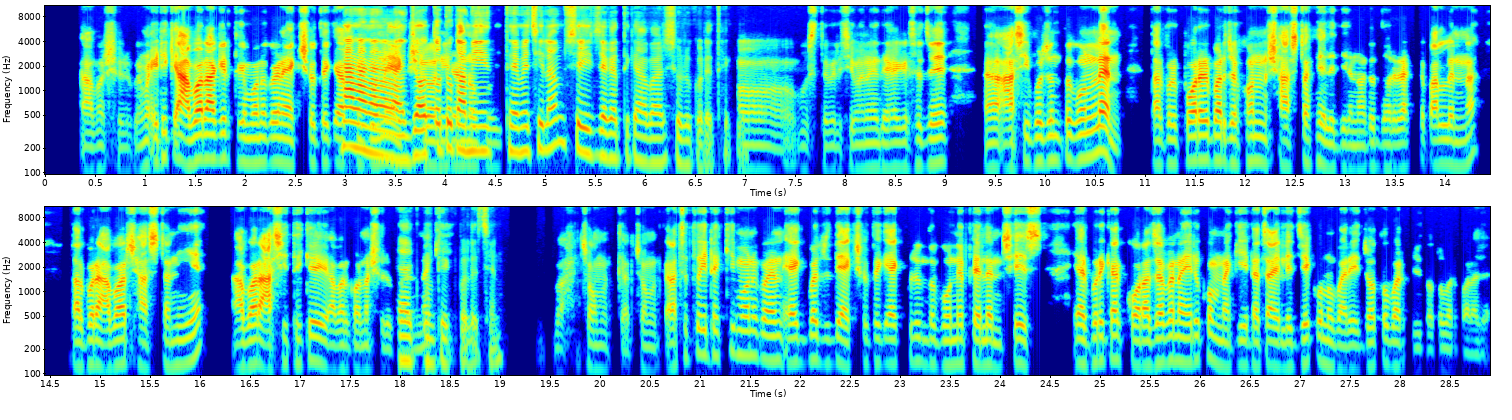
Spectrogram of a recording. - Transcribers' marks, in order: none
- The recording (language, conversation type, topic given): Bengali, podcast, স্ট্রেসের মুহূর্তে আপনি কোন ধ্যানকৌশল ব্যবহার করেন?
